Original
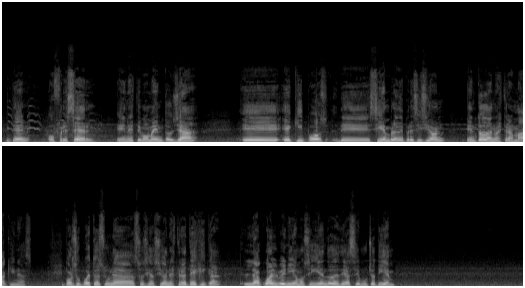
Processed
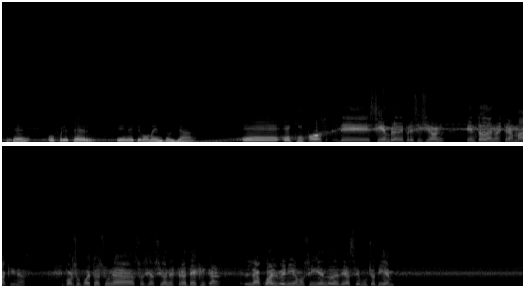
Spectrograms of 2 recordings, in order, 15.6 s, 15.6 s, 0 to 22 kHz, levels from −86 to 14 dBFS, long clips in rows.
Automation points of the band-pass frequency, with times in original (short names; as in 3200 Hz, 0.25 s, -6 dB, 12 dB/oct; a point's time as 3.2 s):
band-pass, Q 8.1
2.2 s 360 Hz
2.83 s 130 Hz
3.78 s 720 Hz
4.5 s 720 Hz
5.05 s 2100 Hz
